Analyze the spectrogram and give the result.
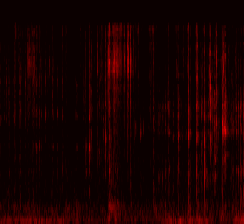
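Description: A utility knife blade scrapes crumbly shavings off a solid oval Fa bar soap with a dark shimmering coating and an orange core, held in the hand. The result is a dense run of dry, crisp scratching and crackling ticks, mostly bright and high with very little low end, rising and falling in quick bursts.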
